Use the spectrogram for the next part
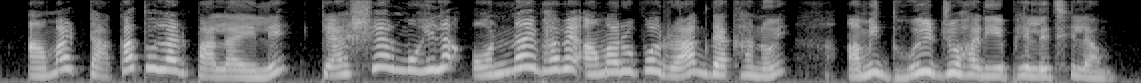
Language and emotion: Bengali, angry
